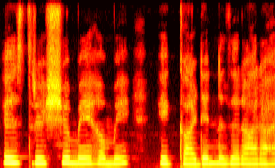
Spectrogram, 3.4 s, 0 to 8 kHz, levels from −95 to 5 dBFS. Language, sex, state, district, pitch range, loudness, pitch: Hindi, female, Jharkhand, Palamu, 255-275 Hz, -14 LUFS, 260 Hz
